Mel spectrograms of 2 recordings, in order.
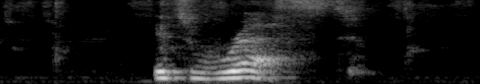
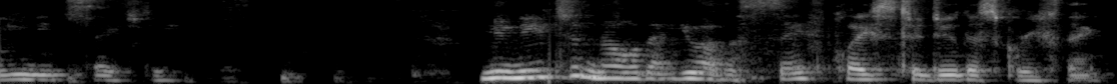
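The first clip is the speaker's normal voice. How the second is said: tender; 4 semitones lower, 3 dB quieter than usual. Real, not acted. Soft reassurance.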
